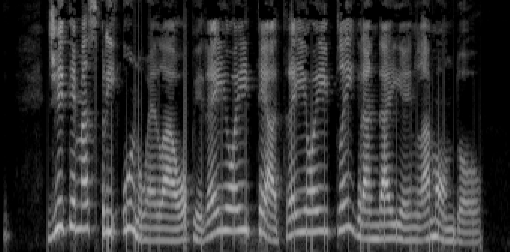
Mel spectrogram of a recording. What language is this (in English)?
Esperanto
